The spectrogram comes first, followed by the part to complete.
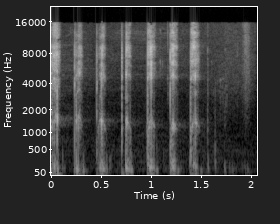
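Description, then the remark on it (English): A pet named Humphrey lapping water loudly, about eight quick wet slurps in a steady rhythm, each a short splashy burst, slowing and fading toward the end. “He's drinking water. He's very loud.”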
